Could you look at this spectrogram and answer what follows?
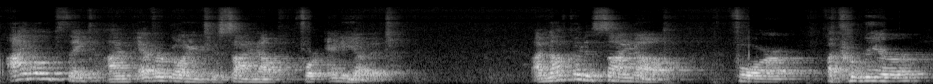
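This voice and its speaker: Casting: man portraying a jaded young son in a dramatic monologue, halting and slow, recorded in a very echoey room. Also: fairly high pitch, pitched above the performer's own voice. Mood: defiant, carefree. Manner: weary, halting, resigned. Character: bored, burdened young Capricorn man resenting his father. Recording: distant mic in echoey room.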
